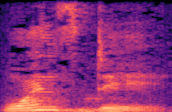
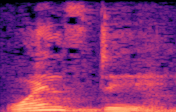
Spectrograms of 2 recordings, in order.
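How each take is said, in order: First: The d is silent, giving two syllables. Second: The d is silent, giving two syllables.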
